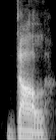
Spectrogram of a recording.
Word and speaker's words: dull: So my pronunciation is the same as in up or cup, dull.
